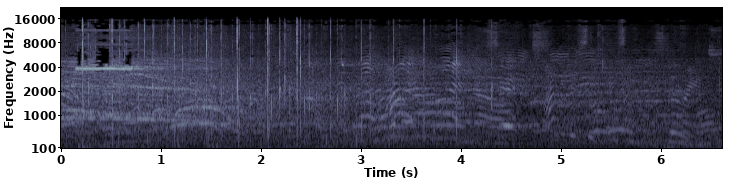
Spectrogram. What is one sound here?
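Young female players cheer and shout in a large echoing gym.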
